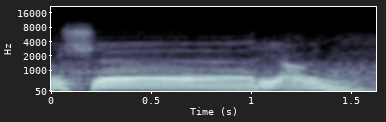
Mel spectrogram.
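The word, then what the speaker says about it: شارع: Okey, perkataan pertama syari'un dan syaritun. Perhatikan pada huruf shin. Syari'un mahakatul qiraah dia ialah tawilah, panjang.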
